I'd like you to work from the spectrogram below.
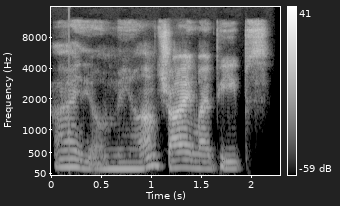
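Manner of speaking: usual speaking voice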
